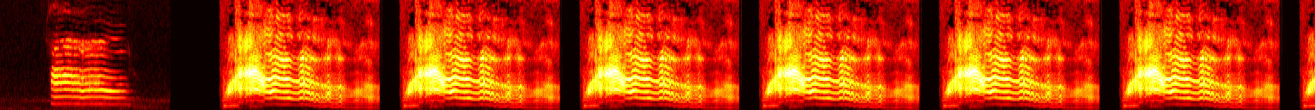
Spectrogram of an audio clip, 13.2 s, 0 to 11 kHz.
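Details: Kitten sound opening with one short tonal meow, then six loud, harsh, wailing cries that slide downward, each about 1.5 seconds long. The cries repeat almost identically every 1.7 seconds with brief silences between.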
